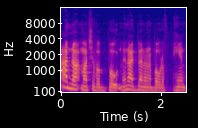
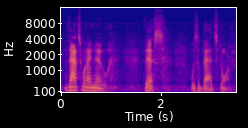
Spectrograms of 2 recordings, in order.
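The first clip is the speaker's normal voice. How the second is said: quiet admission; 5 semitones lower, 7 dB quieter than usual. Retold or imitated. Quoting sobered storyteller quietly.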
